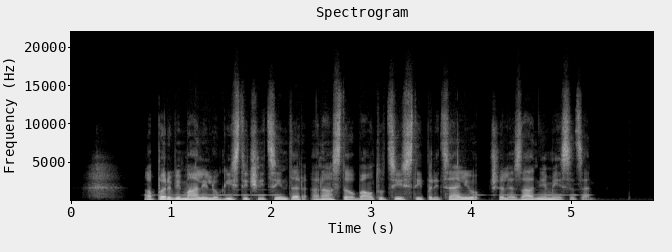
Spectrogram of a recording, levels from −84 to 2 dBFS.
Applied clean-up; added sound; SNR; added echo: neural mask model RNNoise.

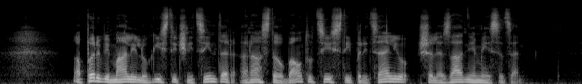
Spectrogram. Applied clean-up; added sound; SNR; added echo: none; none; none; none.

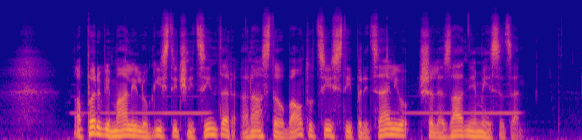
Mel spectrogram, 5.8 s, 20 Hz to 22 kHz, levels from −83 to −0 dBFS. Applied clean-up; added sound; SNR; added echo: none; Wind instrument, woodwind instrument; 20 dB; none.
